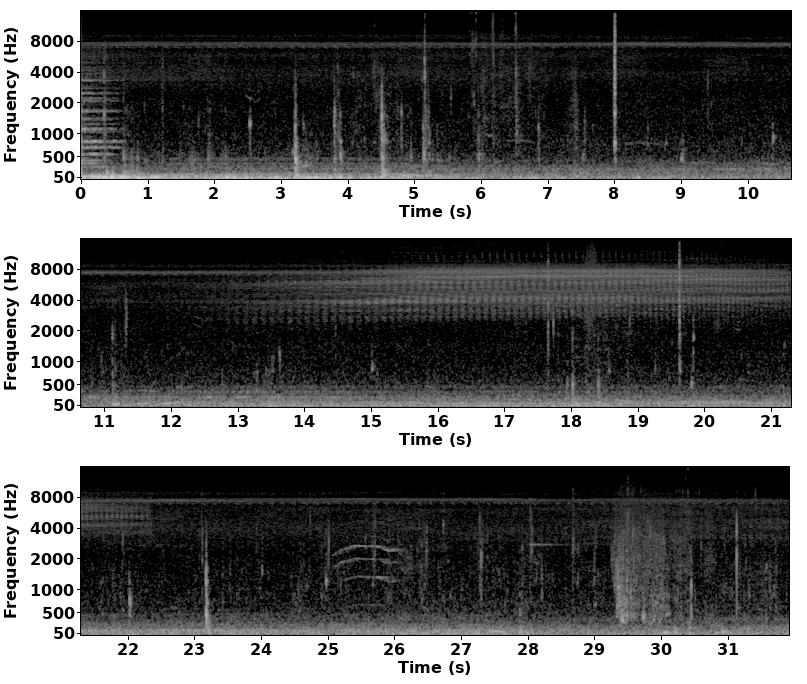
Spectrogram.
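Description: Quiet open-water ambience during a lure retrieve. A high steady buzz runs for several seconds in the middle, a short bird chirp comes a few seconds before the end, and near the end a louder splash comes as a bass strikes the bait and is hooked.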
